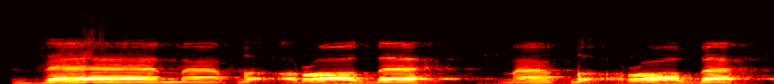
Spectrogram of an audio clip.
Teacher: qafnya dimatikan dibaca sukun diqalqalah. Maqrabah, ba-nya di sini dibaca, taknya dimatikan diganti dengan huruf H.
